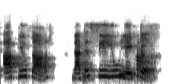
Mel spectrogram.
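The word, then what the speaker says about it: à plus tard: We will not say plus or plus. S is silent. It is aplutar.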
